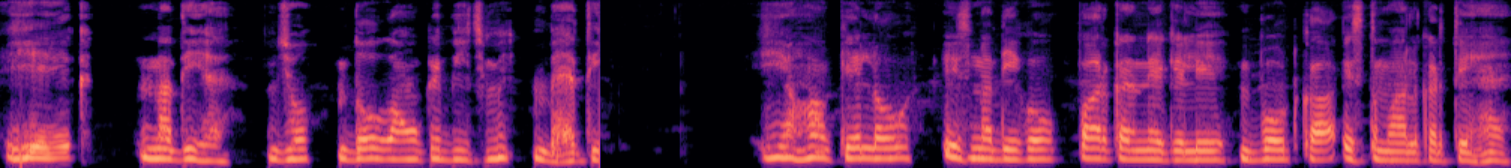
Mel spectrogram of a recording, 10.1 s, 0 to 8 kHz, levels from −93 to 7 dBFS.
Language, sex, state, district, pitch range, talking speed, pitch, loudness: Hindi, male, Uttar Pradesh, Jyotiba Phule Nagar, 160-185 Hz, 160 wpm, 170 Hz, -18 LUFS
